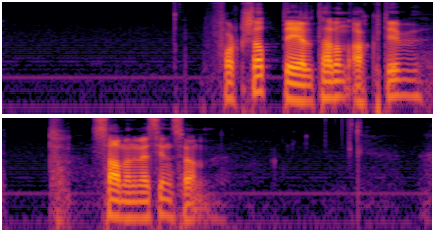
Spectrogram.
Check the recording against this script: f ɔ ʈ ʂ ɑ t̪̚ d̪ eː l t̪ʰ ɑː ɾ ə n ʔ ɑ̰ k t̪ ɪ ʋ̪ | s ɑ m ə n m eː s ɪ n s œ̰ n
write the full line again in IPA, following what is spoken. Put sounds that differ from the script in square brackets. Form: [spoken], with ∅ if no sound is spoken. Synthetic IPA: f ɔ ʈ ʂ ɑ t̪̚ d̪ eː l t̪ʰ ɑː ɾ [ɑ] n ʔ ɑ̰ k t̪ ɪ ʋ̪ | s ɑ m ə n m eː s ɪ n s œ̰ n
